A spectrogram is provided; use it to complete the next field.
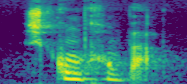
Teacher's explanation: Devant les sons [f], [k] [p], [s], [t] on va remplacer le son « je » par un son « ch ».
